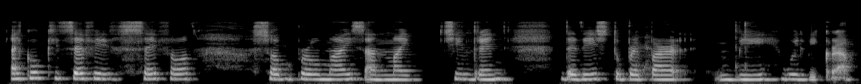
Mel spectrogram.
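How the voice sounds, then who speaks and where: A young Ecuadorian student with a Spanish accent reads her prepared presentation, stopping to correct herself now and then. Her voice sits a little high but barely rises or falls, and she takes her time. The recording sounds dull and lo-fi. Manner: halting, with restarts and self-corrections. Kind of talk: reading a prepared class presentation.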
